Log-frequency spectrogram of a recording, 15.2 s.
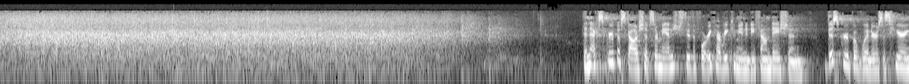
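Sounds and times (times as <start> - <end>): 
audience applause for scholarship recipients: 0.0 - 8.9
speech: 9.8 - 15.1.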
